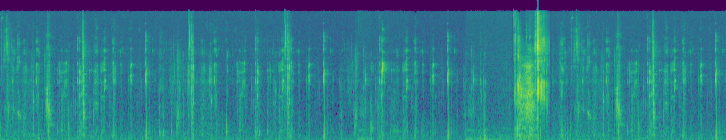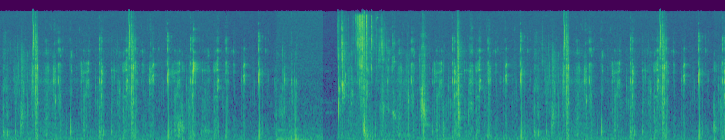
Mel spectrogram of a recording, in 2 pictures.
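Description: Close-miked biting and chewing of a prop chicken leg shaped from edible 'clay', with a steady run of small wet mouth clicks. There is one louder crunching bite about ten seconds in.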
